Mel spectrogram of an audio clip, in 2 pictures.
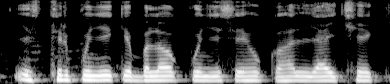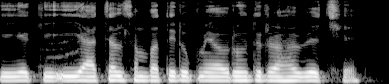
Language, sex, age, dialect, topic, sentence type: Maithili, male, 18-24, Eastern / Thethi, banking, statement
